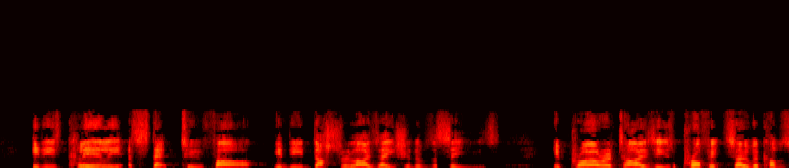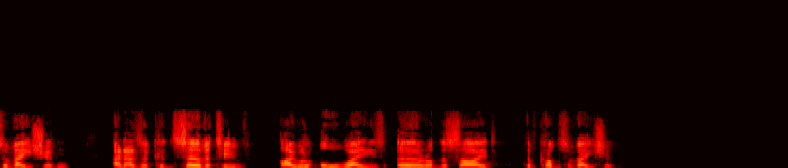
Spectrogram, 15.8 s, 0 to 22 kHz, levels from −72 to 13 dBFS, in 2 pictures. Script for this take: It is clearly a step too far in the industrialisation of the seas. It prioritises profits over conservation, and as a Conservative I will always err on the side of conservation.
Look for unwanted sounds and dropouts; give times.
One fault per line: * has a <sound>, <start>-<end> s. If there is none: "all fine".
all fine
